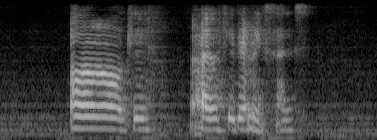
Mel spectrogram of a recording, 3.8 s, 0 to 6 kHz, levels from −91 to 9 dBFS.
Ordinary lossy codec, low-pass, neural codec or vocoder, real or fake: none; 5.4 kHz; codec, 24 kHz, 1 kbps, SNAC; fake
